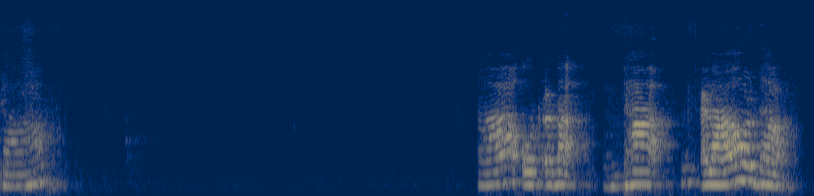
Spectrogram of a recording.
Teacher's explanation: वे व्यंजन वर्ण जिनको बोलने में जीभ झटके से ऊपर नीचे होती है। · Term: उत्क्षिप्त व्यंजन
